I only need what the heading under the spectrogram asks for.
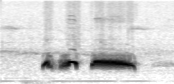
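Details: Decoy spotted dove coos to attract wild doves: a wavering double note then a long burry coo, over a faint low hum.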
